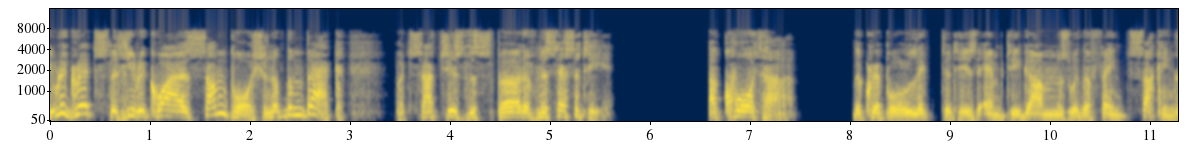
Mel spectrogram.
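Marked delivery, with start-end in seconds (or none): 0.0-7.5 higher, measured official announcement; lightly acted courtly official; cool royal spokesman. A narrator's reading. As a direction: announce the demand formally.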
